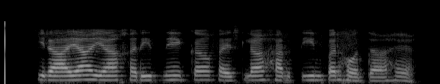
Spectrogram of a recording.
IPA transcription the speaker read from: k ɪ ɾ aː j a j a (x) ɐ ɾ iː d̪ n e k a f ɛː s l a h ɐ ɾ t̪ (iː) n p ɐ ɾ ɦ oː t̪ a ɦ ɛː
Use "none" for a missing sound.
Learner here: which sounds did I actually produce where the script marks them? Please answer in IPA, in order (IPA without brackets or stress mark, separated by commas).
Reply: x, iː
